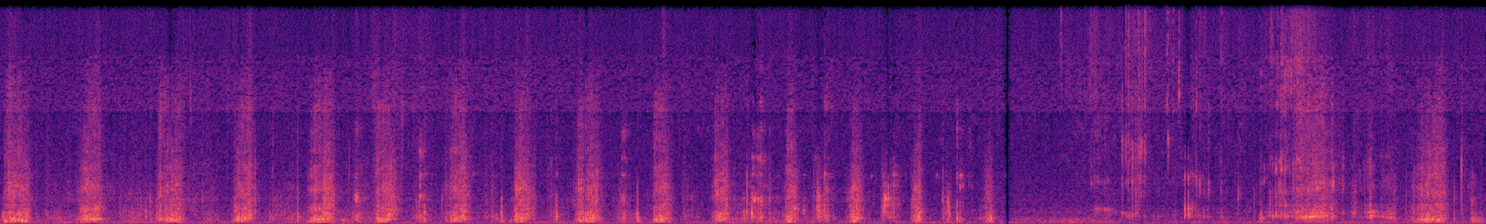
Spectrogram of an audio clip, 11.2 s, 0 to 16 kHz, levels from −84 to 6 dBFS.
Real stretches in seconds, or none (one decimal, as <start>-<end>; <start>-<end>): 2.1-2.8; 4.0-6.4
